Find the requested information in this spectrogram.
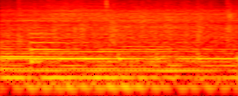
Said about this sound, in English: Let's clap our hands.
